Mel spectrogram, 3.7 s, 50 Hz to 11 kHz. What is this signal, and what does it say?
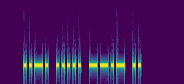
Morse code, heard as a keyed tone, about 23 wpm, 700 Hz. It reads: F5QI
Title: DXCC-100 Call Signs - 4 Characters - 22wpm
